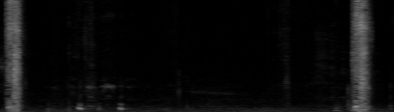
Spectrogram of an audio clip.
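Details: An orange tabby cat having a sneezing fit: two sharp, explosive sneezes about three seconds apart, with faint snuffling between them in a quiet room.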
